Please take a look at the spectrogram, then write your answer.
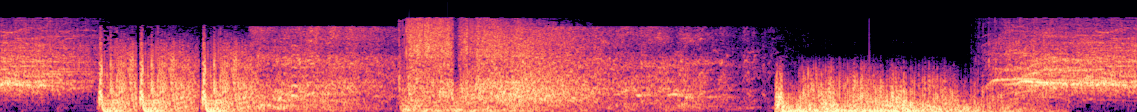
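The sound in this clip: Explosion sound effects performed as a comedy mascot act: loud, crackling, gunfire-like blasts that fire off in several sharp bursts, each followed by sustained rumbling noise.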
